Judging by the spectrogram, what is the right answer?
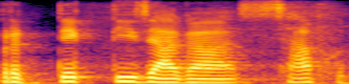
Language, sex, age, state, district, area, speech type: Marathi, male, 18-30, Maharashtra, Sangli, urban, spontaneous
